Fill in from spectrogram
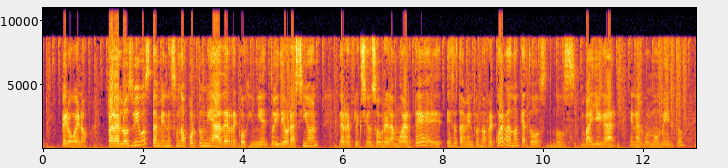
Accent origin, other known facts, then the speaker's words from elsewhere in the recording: Mexico; now in United States; De lo que realmente pues celebramos nosotros como mexicanos, ¿no? Entonces, pues esta celebración pues ha crecido, ha traspasado generaciones, inclusive acá en Estados Unidos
